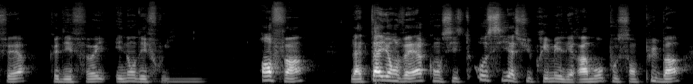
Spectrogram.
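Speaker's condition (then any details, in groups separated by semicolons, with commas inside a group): No condition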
